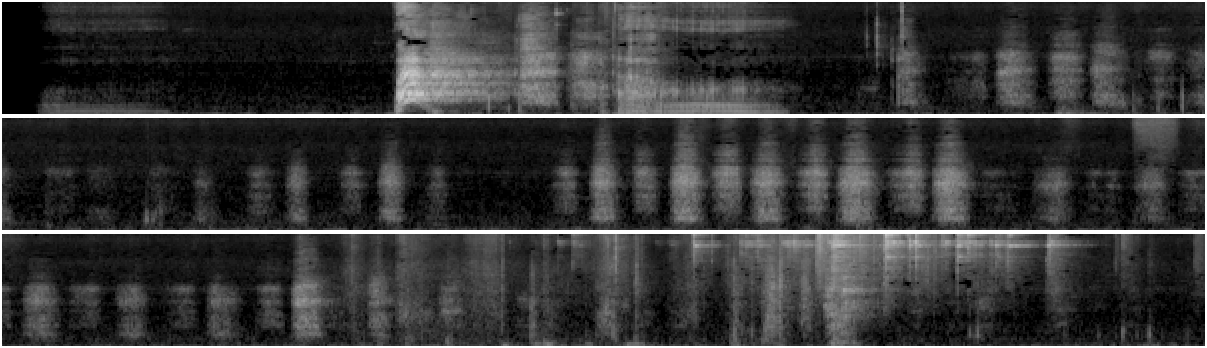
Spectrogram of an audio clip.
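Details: Coco the dog barking powerfully, alarmed by someone pulling up on the driveway: a loud burst of harsh barks early on, then quieter scattered yaps and rustling sounds through the rest.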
